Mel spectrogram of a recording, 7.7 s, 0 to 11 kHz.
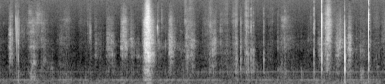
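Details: Playful indoor game between a Rhodesian ridgeback and a chocolate labrador, Beau and Ted, November 12th 2011; faint rhythmic panting, one louder breathy burst midway, then scattered clicks of claws on the floor.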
